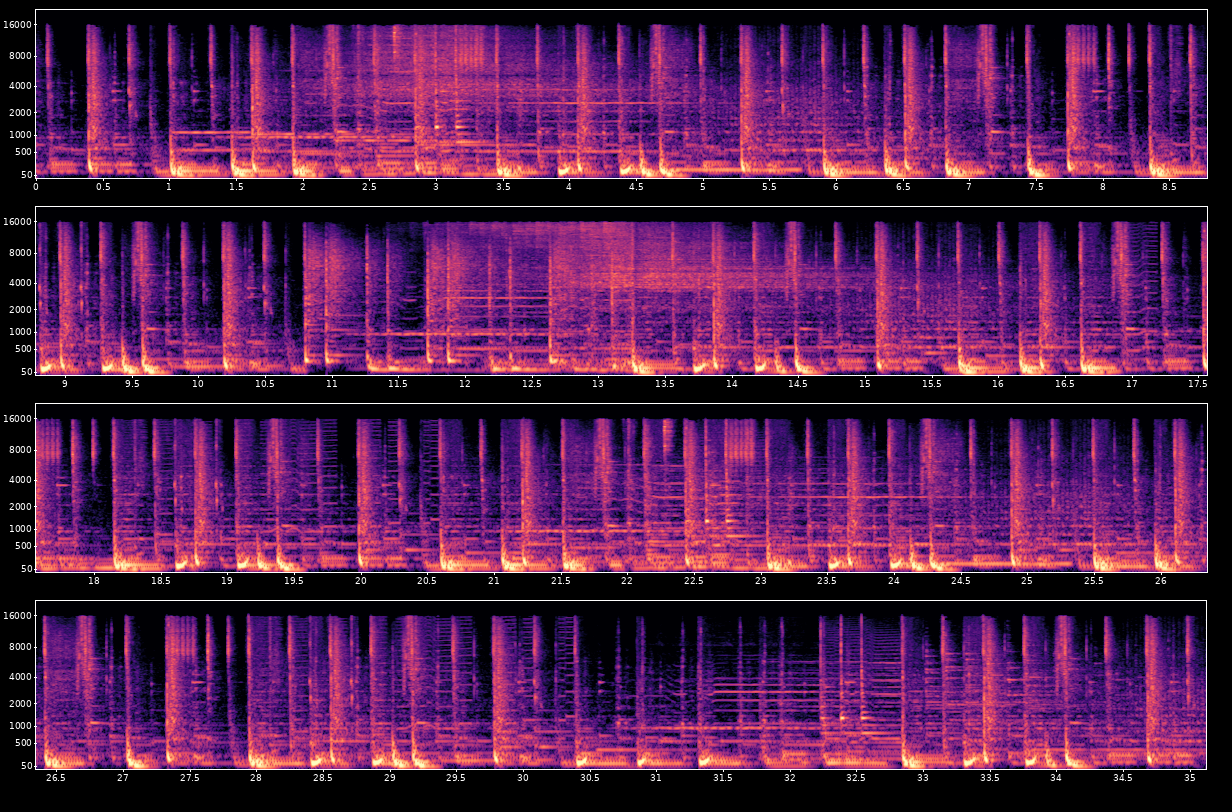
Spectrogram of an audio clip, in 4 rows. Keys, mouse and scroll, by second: 1.1 middle click, 2.0 scroll up 2, 2.5 click, 2.7 Tab, 3.1 middle click, 3.2 scroll up 2, 4.0 s, 5.9-7.6 middle drag, 7.6-8.4 scroll up 5, 7.9 shift+middle click, 8.8 click, 9.4 middle click, 10.7 KP_7, 11.4 z, 11.8 click, 14.6 click, 15.5 g, 15.7 r, 16.4 click, 17.6 s, 22.7 i, 24.7 Tab, 25.7 right click, 26.5-28.2 middle drag, 28.2 Tab, 29.5 alt+shift+click, 29.5 middle click, 30.1 click, 30.5-31.0 scroll down 5, 31.0-33.2 middle drag, 33.2 KP_Divide, 34.3-35.1 middle drag.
